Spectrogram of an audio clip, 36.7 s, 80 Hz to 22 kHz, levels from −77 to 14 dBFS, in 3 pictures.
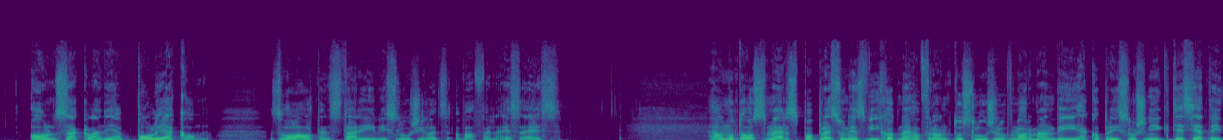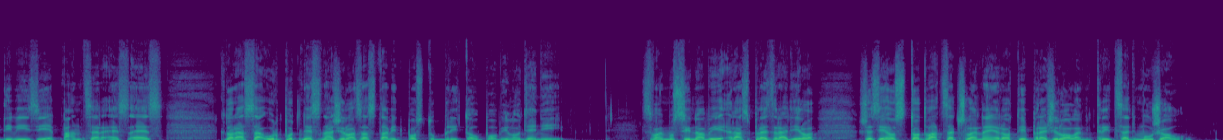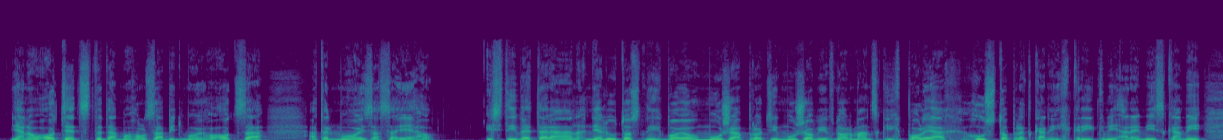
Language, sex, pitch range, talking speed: Slovak, male, 85-105 Hz, 120 wpm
